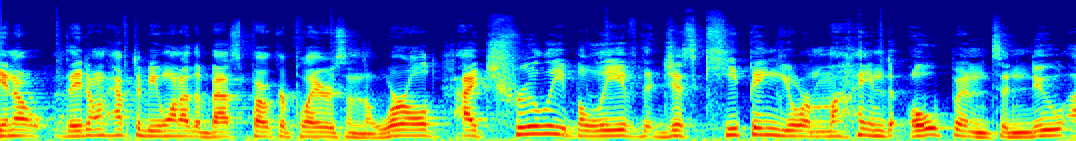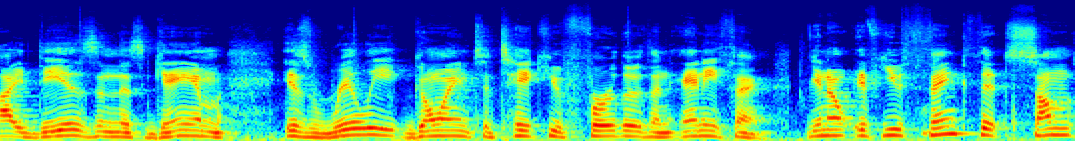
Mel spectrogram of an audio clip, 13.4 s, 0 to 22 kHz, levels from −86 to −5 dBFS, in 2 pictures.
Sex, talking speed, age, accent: male, 210 wpm, 30-49, American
